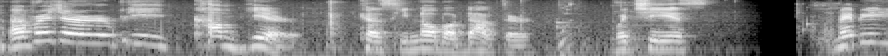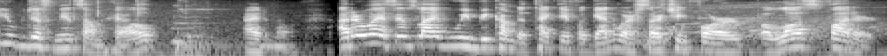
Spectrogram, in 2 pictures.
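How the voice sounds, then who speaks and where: A man's voice: on the high side, sing-song, measured pace, fairly bright tone, slight background noise, poor audio. A man giving casual playthrough commentary as a gaming streamer, chatty and musing aloud.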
